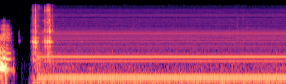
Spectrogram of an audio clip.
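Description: Electric buzz of a neon sign as a sound effect: two sharp clicks about a second in as it flickers on, then a steady hum.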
